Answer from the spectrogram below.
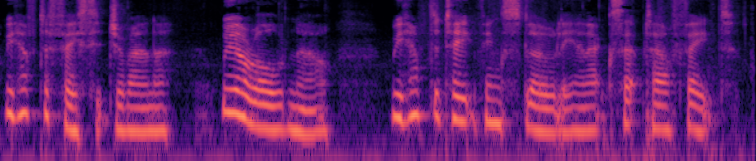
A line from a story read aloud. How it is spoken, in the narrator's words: She sighed and declared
